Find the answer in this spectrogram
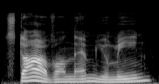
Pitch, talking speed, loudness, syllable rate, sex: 135 Hz, 190 wpm, -16 LUFS, 4.1 syllables/s, male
